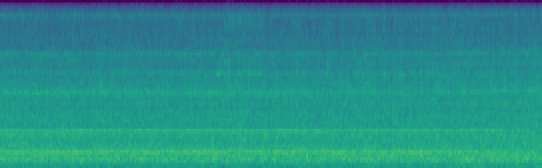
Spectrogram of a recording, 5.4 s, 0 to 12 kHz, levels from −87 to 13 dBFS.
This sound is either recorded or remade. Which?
remade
